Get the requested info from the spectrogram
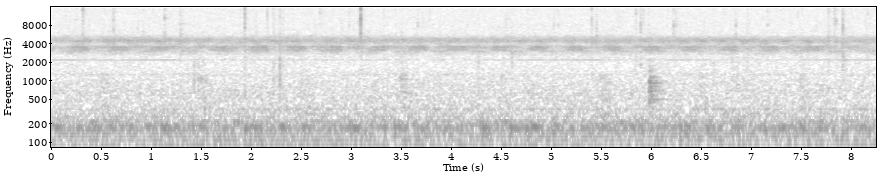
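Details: Insects calling at midnight in the Tottori countryside, Yurihama, Japan, September 2020, end of summer: a steady high pulsing trill runs throughout, with sharp crackles and pops from wood burning in a stove.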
